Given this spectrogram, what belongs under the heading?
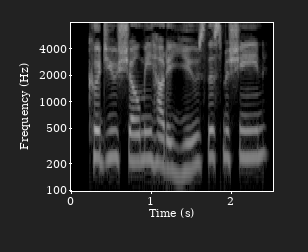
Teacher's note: Could you becomes could ya in casual rhythm.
